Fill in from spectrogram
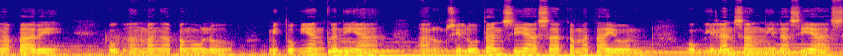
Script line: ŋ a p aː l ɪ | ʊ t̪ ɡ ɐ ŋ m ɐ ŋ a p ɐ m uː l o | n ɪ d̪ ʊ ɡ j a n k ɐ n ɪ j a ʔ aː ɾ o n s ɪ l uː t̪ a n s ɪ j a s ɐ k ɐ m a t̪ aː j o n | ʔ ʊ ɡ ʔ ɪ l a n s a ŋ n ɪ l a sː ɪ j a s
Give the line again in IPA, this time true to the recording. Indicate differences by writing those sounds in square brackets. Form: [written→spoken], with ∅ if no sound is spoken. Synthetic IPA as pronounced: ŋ a p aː [l→ɾ] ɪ | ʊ [t̪→∅] ɡ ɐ ŋ m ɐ ŋ a p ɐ [m→ŋ] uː l o | [n→m] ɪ [d̪→t̪] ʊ ɡ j a n k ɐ n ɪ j a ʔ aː ɾ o n s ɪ l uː t̪ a n s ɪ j a s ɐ k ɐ m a t̪ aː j o n | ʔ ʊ ɡ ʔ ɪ l a n s a ŋ n ɪ l a [sː→s] ɪ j a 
